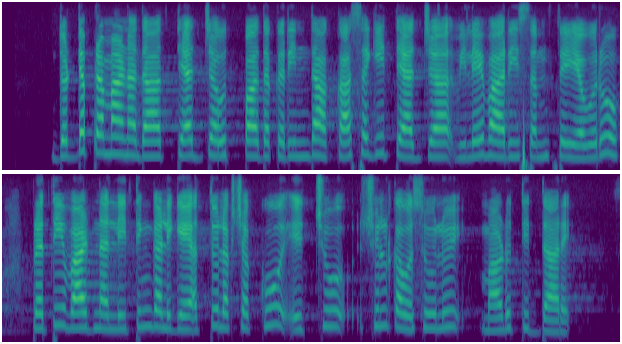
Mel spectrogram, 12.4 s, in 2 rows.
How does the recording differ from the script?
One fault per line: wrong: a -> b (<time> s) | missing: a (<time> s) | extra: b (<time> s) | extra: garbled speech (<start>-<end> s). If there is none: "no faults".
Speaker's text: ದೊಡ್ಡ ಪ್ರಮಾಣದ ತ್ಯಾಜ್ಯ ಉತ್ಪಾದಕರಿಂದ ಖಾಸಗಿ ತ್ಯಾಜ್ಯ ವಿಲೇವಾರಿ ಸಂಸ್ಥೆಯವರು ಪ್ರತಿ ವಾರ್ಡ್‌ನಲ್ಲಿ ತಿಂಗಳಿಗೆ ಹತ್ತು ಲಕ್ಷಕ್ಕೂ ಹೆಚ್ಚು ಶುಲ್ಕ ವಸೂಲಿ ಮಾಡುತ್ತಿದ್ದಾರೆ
no faults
